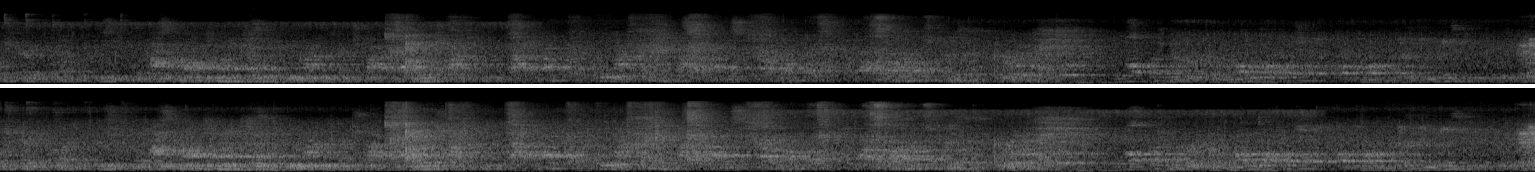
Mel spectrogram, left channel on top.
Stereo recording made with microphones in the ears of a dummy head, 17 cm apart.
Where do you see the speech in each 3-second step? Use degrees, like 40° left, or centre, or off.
40° left, 30° left, 10° left, 20° left, 40° left.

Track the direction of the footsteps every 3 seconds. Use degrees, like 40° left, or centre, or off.
off, 50° right, 50° right, 10° right, off.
